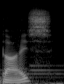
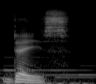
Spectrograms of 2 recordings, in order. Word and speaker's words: dais: And by the way, you should not pronounce the word dice, that is days.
